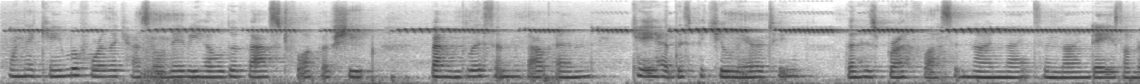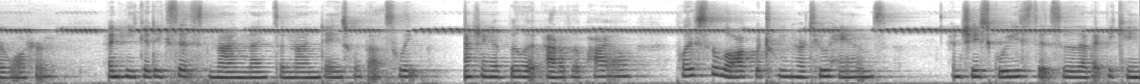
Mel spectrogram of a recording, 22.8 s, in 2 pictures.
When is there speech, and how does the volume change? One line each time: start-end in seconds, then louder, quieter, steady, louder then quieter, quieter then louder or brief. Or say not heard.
0.1-22.7 steady.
